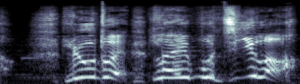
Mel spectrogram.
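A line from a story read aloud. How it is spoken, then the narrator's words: Shouting. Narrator (Chinese): 喊声中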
